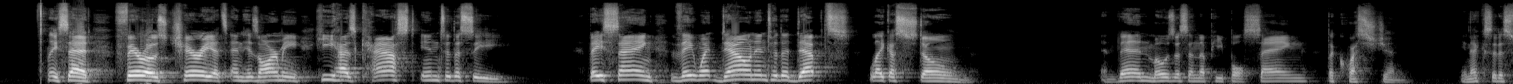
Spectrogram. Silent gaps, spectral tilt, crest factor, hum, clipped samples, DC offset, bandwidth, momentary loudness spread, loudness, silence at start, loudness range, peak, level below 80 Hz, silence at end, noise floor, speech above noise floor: none; -2 dB/octave; 16 dB; none; 0.2%; under 0.1%; 19.5 kHz; 16 LU; -14 LUFS; 0.35 s; 12 LU; 0 dBFS; -64 dBFS; 0 s; -69 dBFS; 54 dB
